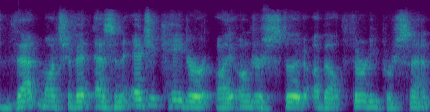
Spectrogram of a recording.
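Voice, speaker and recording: The voice carries a Philadelphia accent and a dark, mellow tone. It is somewhat breathy, with fairly even intonation. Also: man. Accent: Philadelphia-area American. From Pennsylvania, Delaware County. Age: 60s. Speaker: horror author and college instructor. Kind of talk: casual interview chat.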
